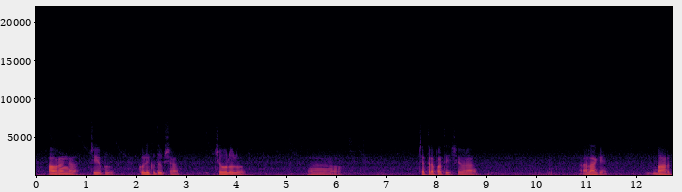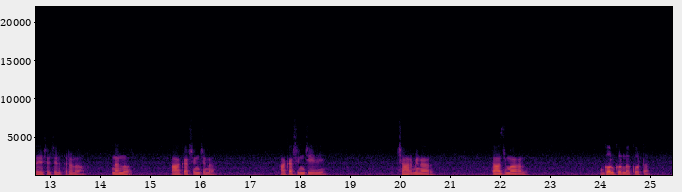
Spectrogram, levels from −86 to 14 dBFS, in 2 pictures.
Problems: constant background noise, low volume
